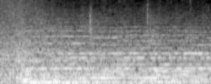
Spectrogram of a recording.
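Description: Background ambient music holding sustained tones, over a steady rain ambience.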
